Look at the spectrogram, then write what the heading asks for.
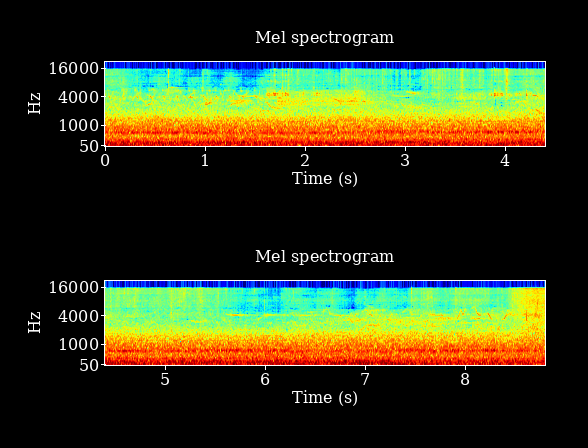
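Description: Birds chirping here and there over a steady low hum.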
